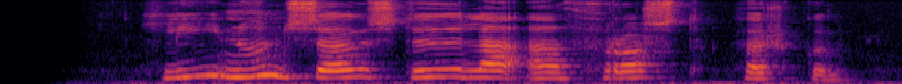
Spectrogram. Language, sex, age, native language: Icelandic, female, 50-59, Icelandic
